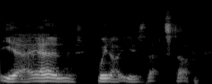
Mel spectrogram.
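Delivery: mock muttered aside under the breath. Retelling an aside after telling students to put their toys aside: imitating muttering under breath. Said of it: "under my breath".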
